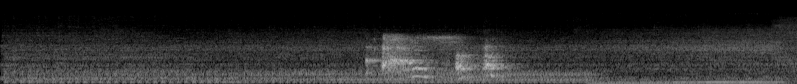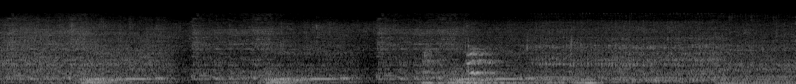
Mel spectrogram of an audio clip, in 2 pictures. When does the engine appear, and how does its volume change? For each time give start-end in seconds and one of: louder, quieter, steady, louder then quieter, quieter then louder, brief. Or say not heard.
0.0-15.8 steady.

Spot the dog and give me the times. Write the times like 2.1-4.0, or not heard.
3.6-5.1, 12.2-13.9.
